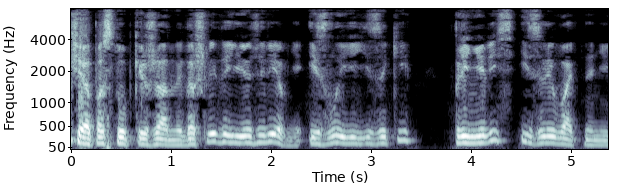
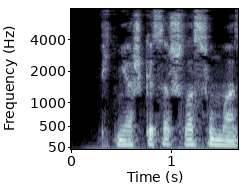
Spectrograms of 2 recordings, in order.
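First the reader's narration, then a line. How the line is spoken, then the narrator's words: Crowd whispering. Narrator (Russian): зашептали в зале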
